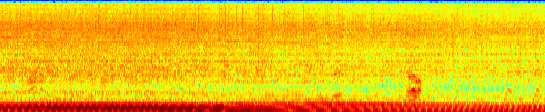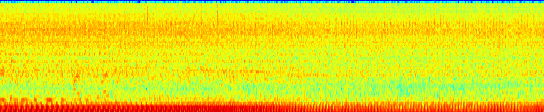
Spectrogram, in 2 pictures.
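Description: Ariel Atom race car's Honda four-cylinder engine running steadily at low revs as the car creeps along at walking pace. A brief faint voice about six seconds in.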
